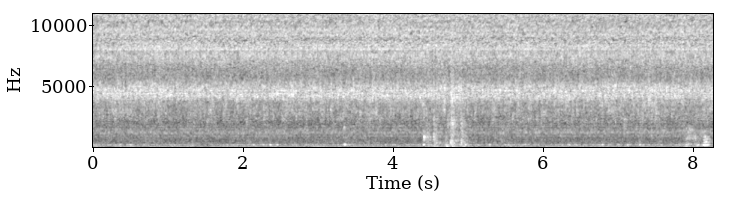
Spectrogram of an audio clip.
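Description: A kitchen tap runs steadily while small pieces for decorating a birthday cake are rinsed under it, a constant close hiss of water with brief splashes partway through.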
